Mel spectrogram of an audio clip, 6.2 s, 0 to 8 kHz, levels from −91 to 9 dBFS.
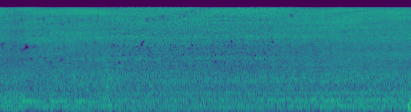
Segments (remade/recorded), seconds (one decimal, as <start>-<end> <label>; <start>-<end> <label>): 0.0-1.7 remade; 1.7-4.1 recorded; 4.1-6.2 remade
